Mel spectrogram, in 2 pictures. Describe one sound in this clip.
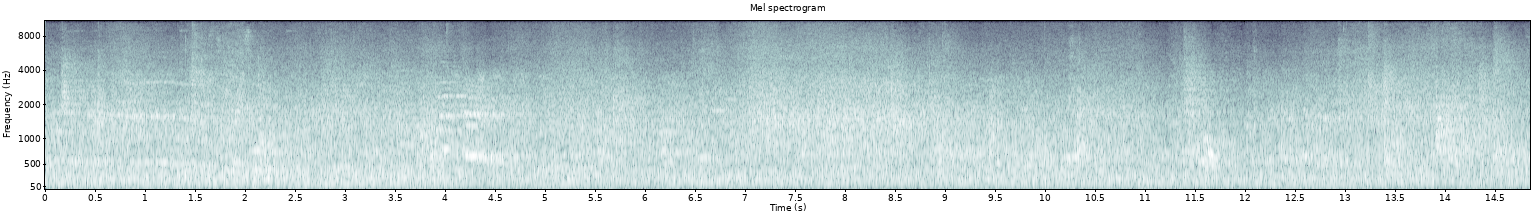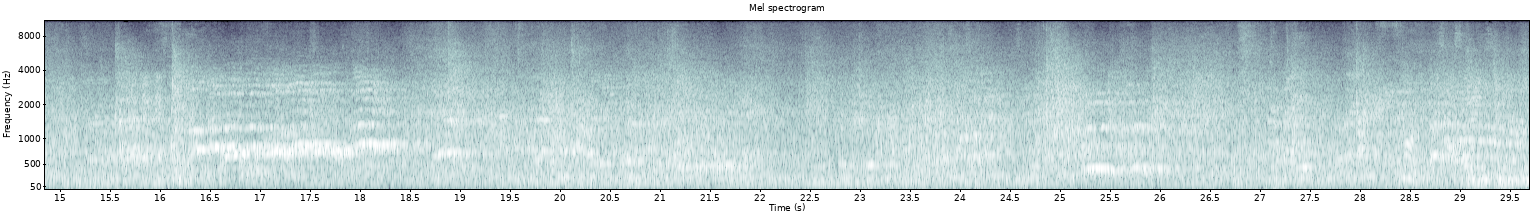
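Skates scrape and carve across the ice in a large echoing arena.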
